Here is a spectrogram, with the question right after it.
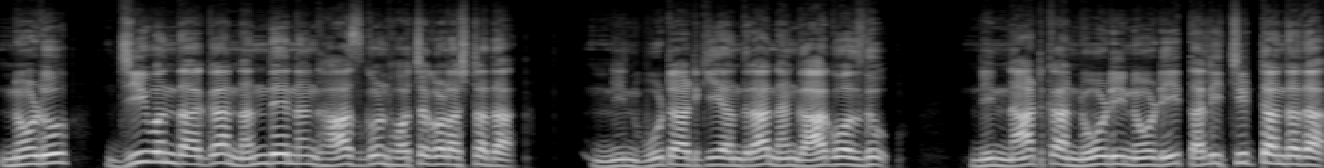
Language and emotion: Kannada, angry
